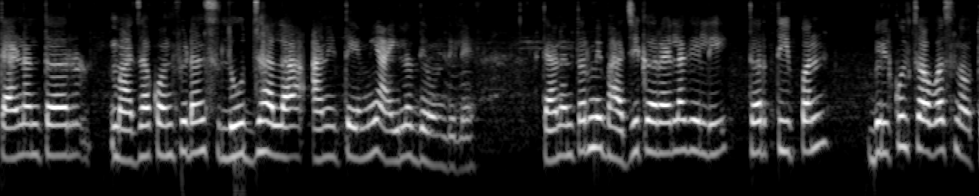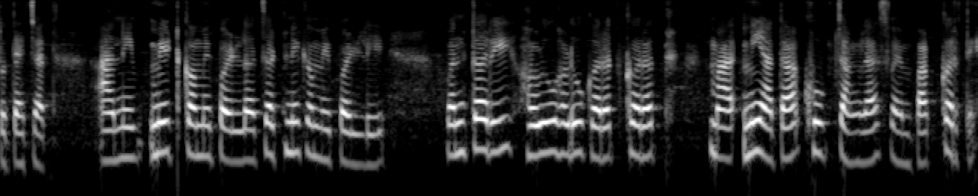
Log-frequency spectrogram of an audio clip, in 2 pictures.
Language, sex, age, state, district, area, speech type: Marathi, female, 18-30, Maharashtra, Washim, rural, spontaneous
